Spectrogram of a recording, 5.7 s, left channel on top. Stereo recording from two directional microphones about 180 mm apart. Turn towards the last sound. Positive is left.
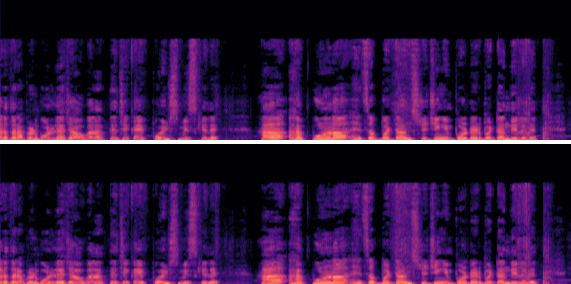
turn(degrees=55)  # may be behind; listen again after turning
